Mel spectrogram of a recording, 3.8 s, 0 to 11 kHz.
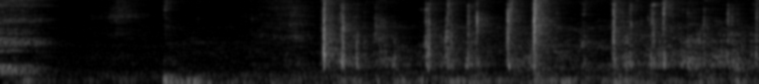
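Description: Typing on a Dygma Defy keyboard fitted with Gateron G Pro 2.0 yellow switches on a metal plate: a quiet start, then a burst of crisp, close clacking keystrokes in an uneven rhythm, with no talking.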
